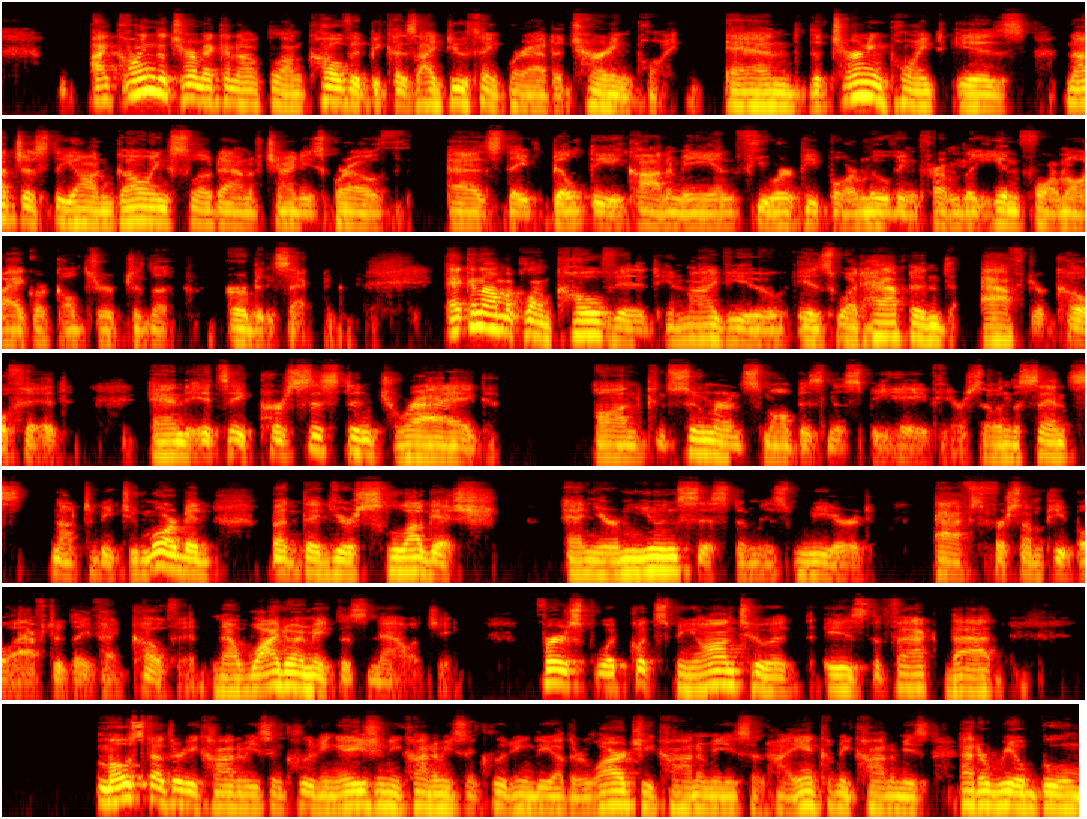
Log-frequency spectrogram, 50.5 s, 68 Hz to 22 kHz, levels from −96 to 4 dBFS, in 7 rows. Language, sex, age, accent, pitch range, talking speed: English, male, 50-69, American, 105-125 Hz, 155 wpm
